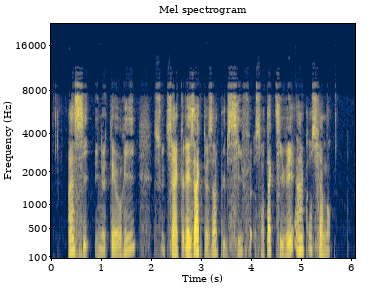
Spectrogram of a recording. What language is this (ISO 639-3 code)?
fra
